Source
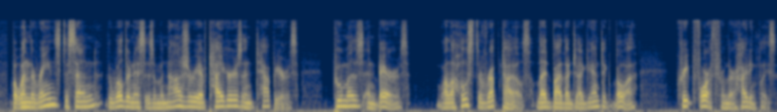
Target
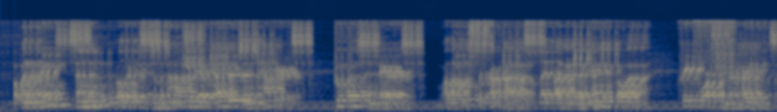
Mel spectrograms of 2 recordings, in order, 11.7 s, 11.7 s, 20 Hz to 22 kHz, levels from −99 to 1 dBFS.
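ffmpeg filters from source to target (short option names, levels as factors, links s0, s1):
-filter_complex "[0:a]aderivative,areverse,acompressor=threshold=0.00631:ratio=16,areverse,aeval=exprs='val(0)+0.000178*(sin(2*PI*60*n/s)+sin(2*PI*2*60*n/s)/2+sin(2*PI*3*60*n/s)/3+sin(2*PI*4*60*n/s)/4+sin(2*PI*5*60*n/s)/5)':c=same,asplit=2[s0][s1];[s1]adelay=26,volume=0.75[s2];[s0][s2]amix=inputs=2:normalize=0,aecho=1:1:87.46|192.4|227.4:0.794|0.794|0.501,volume=2.51"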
